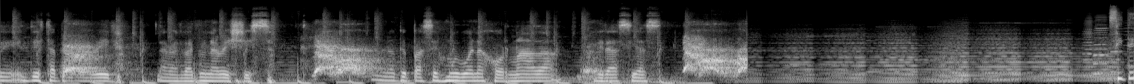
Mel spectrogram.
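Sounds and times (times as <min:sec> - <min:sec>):
speech: 0:00.0 - 0:06.8
dog barking: 0:00.6 - 0:01.3, 0:03.0 - 0:03.8, 0:05.8 - 0:06.1, 0:06.8 - 0:07.6
dog whining: 0:03.1 - 0:03.8, 0:06.8 - 0:07.5.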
